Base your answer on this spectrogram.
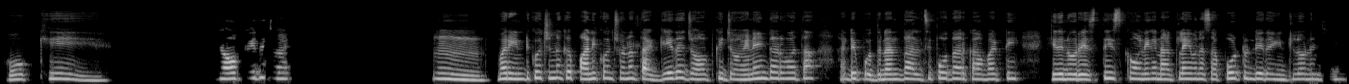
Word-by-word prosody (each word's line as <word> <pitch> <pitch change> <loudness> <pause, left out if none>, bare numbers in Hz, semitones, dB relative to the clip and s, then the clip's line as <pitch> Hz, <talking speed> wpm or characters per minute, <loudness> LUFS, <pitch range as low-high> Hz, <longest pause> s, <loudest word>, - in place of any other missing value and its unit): Okay. 235 +3 -3 1.6
జాబ్‌కైయితే 270 +3 +3
join 270 -1 -3 1.5
హ్మ్. 240 -4 +3 0.3
మరి 260 0 +5
ఇంటికొచ్చినాక 290 +3 0
పని 250 +1 +6
కొంచెం 275 -2 -1 0.2
తగ్గేదా? 255 +6 +2
జాబ్‌కి 235 +3 -1
జాయిన్ 230 +1 +1
అయిన 280 0 +3
తరువాత. 275 -2 -1 0.4
అంటే 255 +2 +2
పొద్దున్నంతా 235 +2 +2
అలసిపోతారు 270 +3 -1
కాబట్టి, 245 +2 -2 0.4
ఇది 245 0 +5
నువ్వు 235 0 +3
రెస్ట్ 220 -1 -4
తీసుకో 275 -1 0
అని 250 0 +1
గాని, 240 -2 +2
అట్లా 260 +4 +1
ఏమైనా 255 -1 -1
సపోర్టుండేదా 260 0 0
ఇంట్లో 240 +4 -3
నుంచి? 230 0 -8
255 Hz, 125 wpm, -22 LUFS, 235-275 Hz, 1.6 s, పని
